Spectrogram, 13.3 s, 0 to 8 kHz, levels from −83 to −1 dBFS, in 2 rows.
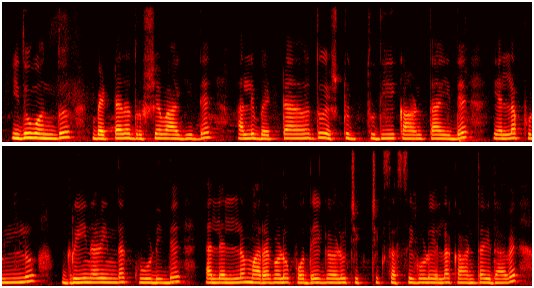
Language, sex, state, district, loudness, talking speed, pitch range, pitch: Kannada, female, Karnataka, Mysore, -33 LUFS, 100 wpm, 220-245 Hz, 230 Hz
